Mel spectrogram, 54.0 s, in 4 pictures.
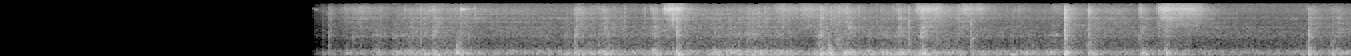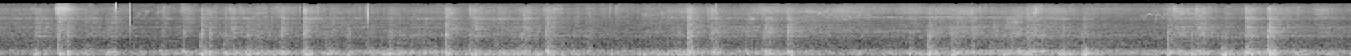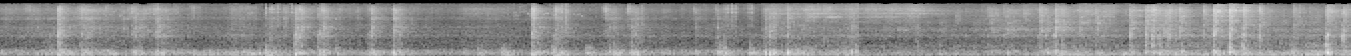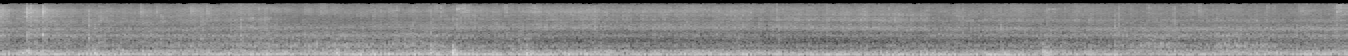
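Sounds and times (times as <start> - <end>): train wheels rumbling on rails: 3.2 - 54.0
track clicks and knocks: 36.9 - 41.7.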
